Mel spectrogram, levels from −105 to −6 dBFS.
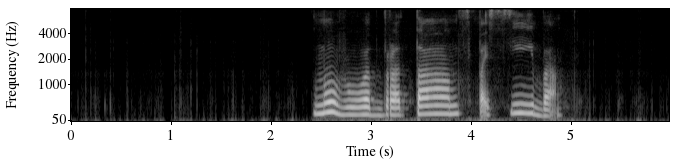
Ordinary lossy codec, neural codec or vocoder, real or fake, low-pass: none; codec, 16 kHz, 4.8 kbps, FACodec; fake; none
